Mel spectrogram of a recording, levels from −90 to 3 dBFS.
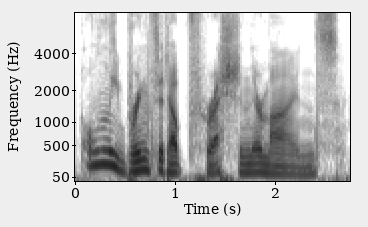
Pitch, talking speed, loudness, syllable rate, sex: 120 Hz, 195 wpm, -17 LUFS, 3.9 syllables/s, male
